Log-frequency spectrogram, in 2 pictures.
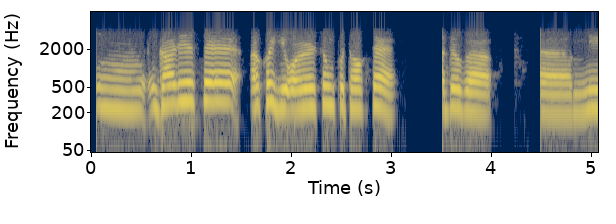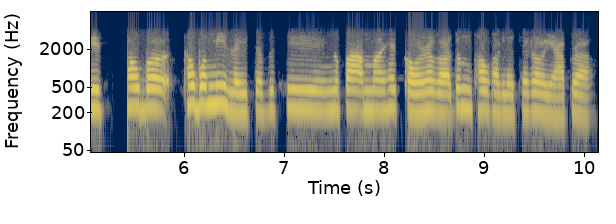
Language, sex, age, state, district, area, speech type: Manipuri, female, 30-45, Manipur, Chandel, rural, conversation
